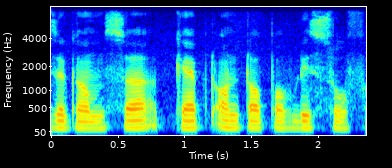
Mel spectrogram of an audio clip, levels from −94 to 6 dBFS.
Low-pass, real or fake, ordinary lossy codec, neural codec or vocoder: 7.2 kHz; real; none; none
